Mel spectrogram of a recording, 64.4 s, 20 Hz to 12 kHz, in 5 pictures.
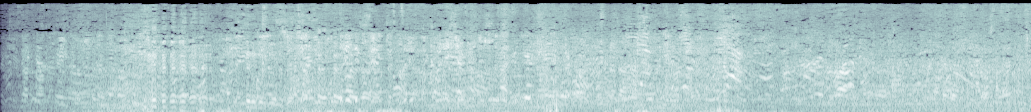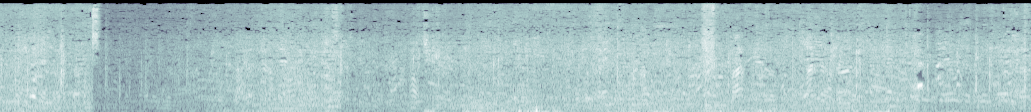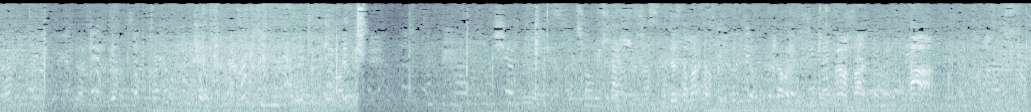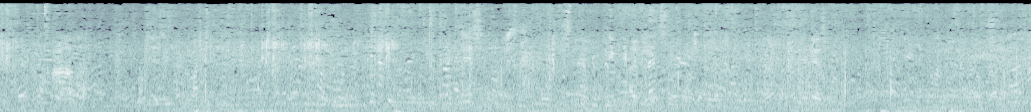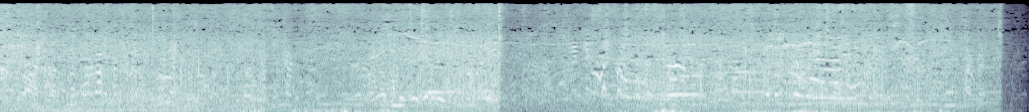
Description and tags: jarmark marcin2
11.11.09: between 19.30 and 21.00; the annual fair on Saint Marcin street name day (in the center of Poznań/Poland); people selling funny objects, food, souvenirs and speciality of that day: rogale świętomarcińskie (traditional croissants with white poppy filling. in the background some concert.
no processing (only fade in/out)
annual, buying, concert, crowd, field-recording, people, poznan, saint-marcin-street-name-day, street, voices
